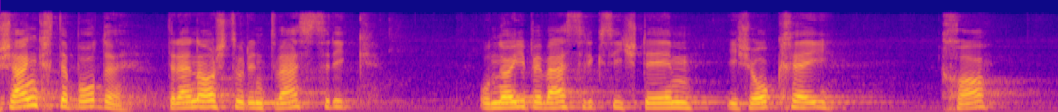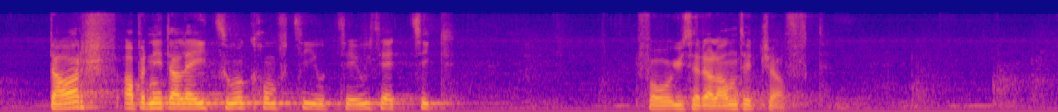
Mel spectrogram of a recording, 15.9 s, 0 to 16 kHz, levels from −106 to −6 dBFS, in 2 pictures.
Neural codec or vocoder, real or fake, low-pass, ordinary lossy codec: none; real; 9.9 kHz; none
